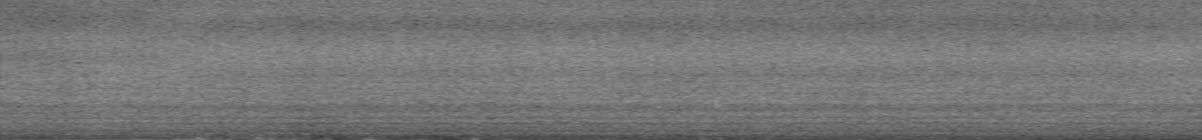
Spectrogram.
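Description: Water cascading down a stepped rock waterfall: a steady rushing hiss, with a few soft low thumps between about two and five seconds in.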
